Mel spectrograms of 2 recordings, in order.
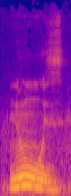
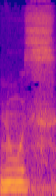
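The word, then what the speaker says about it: nose: طيب والأو أضم الإن بقى نو نو نوز. وملحوظة هنا بقى الاس اذا جت بين اتنين متحركين الاو متحرك والاي متحرك انطقها ز نوز مش نوس.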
